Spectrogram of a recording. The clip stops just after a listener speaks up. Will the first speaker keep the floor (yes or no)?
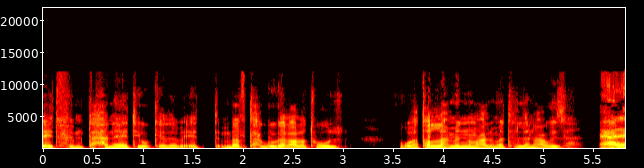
no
